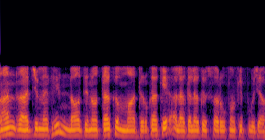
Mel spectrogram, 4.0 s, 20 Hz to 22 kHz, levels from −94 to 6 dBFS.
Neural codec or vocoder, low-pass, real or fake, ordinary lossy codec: codec, 44.1 kHz, 7.8 kbps, Pupu-Codec; 3.6 kHz; fake; none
